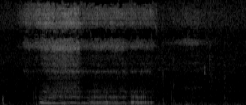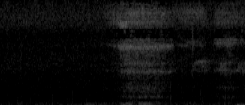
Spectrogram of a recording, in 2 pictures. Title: (Black) Doggy snoring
